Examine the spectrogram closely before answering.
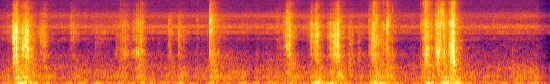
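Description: A knife slices through soft fruit with crisp, wet cuts.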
